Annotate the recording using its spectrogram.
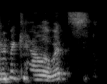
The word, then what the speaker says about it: Michalowicz: Mike Michalowicz.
